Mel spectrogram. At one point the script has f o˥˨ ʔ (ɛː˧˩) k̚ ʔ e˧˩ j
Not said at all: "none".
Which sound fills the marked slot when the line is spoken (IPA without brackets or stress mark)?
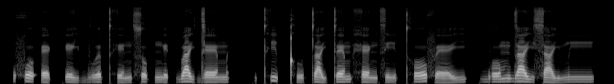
ɛː˧˩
